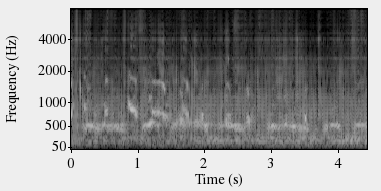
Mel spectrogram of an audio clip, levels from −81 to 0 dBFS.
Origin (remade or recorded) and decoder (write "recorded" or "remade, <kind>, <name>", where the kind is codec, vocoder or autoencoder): remade, vocoder, BigVGAN v2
